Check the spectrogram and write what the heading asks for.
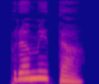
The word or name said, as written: ಪ್ರಮಿತ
